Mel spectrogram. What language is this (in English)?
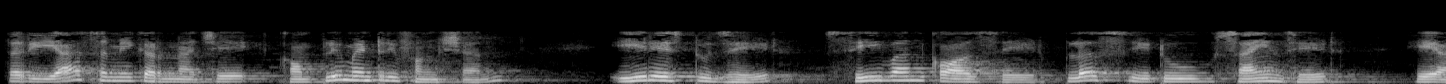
Marathi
